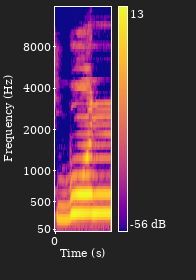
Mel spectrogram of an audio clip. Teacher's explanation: اب غننے کا مطلب کیا ہے کہ ہم نے نون کا غنہ کرنا ہے تو یہاں نون کی بات کریں گے، ہم نے ناک میں سے آواز نکالنی ہے، منہ کو بند نہیں کرنا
